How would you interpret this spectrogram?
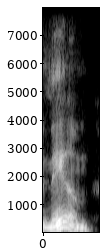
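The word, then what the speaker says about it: NAMB: when I came to NAM, and by the way, for our listeners, that's North American Mission Board, the B is silent. And when I first came to NAM, I didn't know that people funded church planners.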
